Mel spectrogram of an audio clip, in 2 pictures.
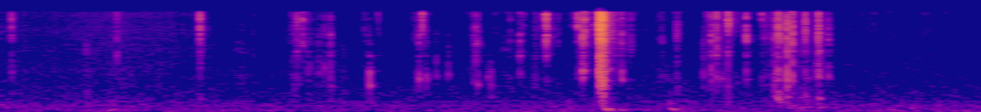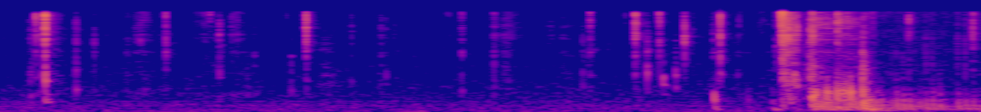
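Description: Clear packing tape being handled and snipped with small flush cutters: scattered sticky crackles and sharp clicks, the sharpest about two seconds in, with a longer rustling crackle near the end.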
